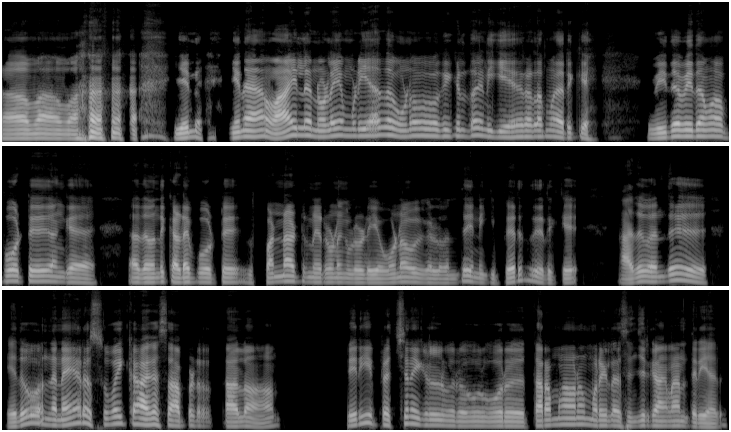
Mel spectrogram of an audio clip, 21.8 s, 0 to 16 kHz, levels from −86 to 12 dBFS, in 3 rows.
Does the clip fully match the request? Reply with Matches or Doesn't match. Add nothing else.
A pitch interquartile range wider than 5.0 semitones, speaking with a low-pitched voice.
Matches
